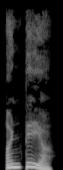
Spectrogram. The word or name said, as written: ಅಂಟೆಯ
